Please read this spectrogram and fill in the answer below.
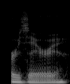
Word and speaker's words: Berseria: How do I pronounce that? Briseria.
